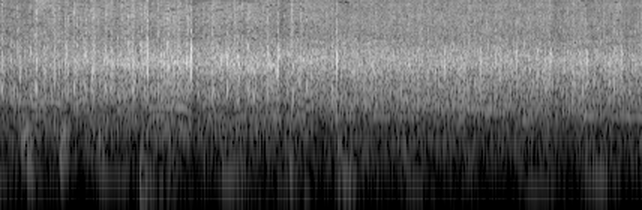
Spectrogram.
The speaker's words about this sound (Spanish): Se llevó la ovación de los ahí presentes.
